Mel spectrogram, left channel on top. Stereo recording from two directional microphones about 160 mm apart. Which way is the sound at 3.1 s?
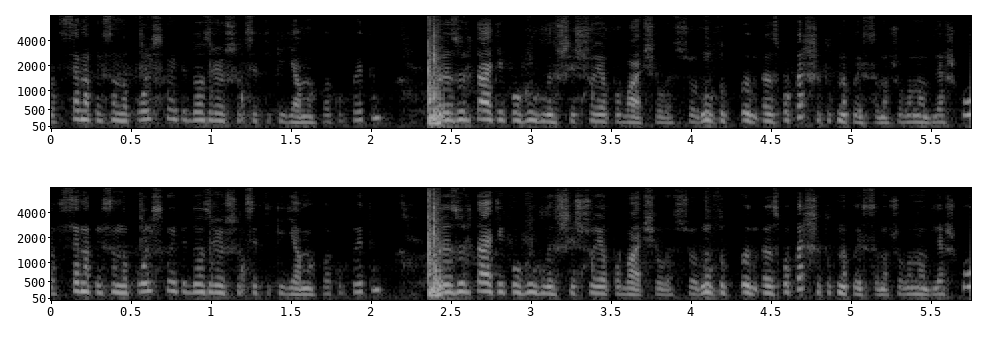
30° left (ahead or behind).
